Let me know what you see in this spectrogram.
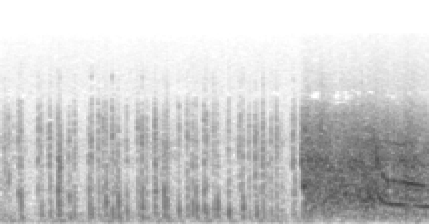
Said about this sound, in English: Hey, he's shooting at us.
